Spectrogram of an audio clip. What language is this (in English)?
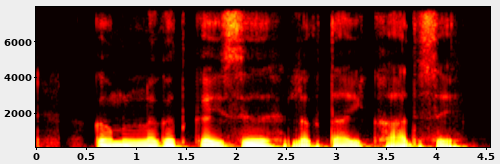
Magahi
